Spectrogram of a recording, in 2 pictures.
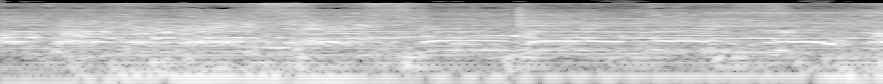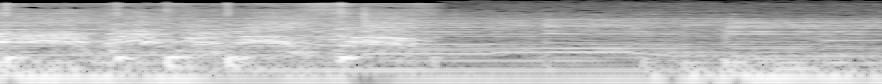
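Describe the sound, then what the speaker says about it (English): Protesters at a march in Charlottesville scream and yell at police, a dense, loud crowd roar with overlapping shouted voices that eases slightly after about five seconds. "protesters screamed at the cops"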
